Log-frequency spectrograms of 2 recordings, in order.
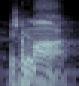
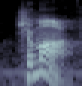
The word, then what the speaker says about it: Chamath: Ch a is pronounced chai like chai latte. Okay. Oh, it's chai. That's right. Chimath. Chimath.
